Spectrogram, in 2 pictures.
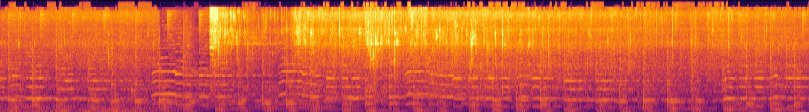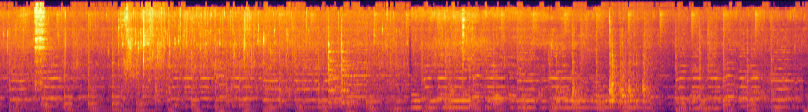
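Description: Tapioca (kappa) chips fry in hot oil, a continuous soft bubbling crackle like rain with occasional louder stirring clatters, steady and fairly quiet throughout.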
